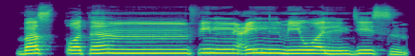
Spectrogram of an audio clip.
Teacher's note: تا 2 زبر تن کے بعد آ گیا فا، تو یہاں پہ آپ نے اخفا کرنا ہے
